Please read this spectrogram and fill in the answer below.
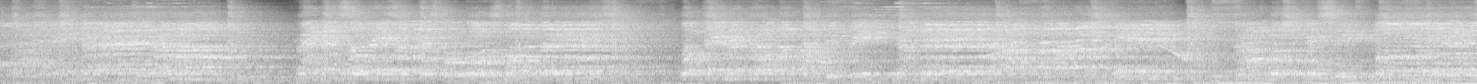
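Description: Choral music from a film soundtrack, a choir singing with accompaniment. It drops away briefly about three seconds and again about seven seconds in, then cuts straight back in.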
